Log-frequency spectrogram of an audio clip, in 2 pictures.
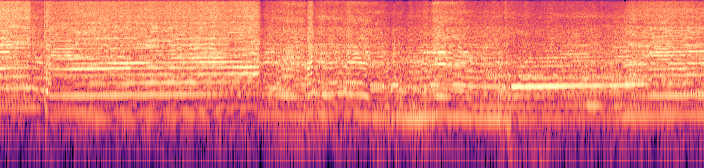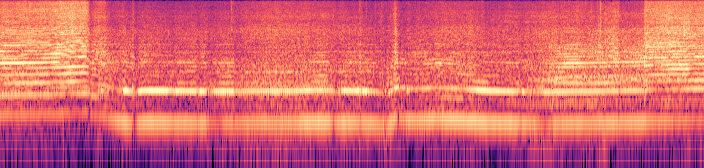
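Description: Car engine heard from inside the car while it is driven on a race circuit, running at fairly steady revs. The pitch drops suddenly about a second in and again about halfway through, as with gear changes, wavers for a few seconds early on, and climbs slowly between the drops and toward the end.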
